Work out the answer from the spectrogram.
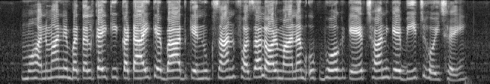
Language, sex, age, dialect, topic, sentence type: Magahi, female, 41-45, Western, agriculture, statement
